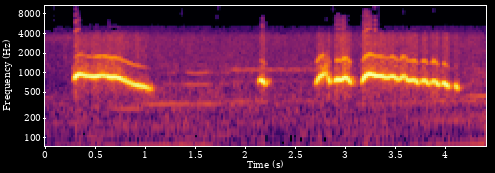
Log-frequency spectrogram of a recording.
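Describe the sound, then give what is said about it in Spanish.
A person imitates a tawny owl's hoot: a long wavering hoo, a brief pause, then a quick stuttering series and a drawn-out quavering call, clear with no other sounds. “Le hago, por ejemplo, el sonido del alcaraván, la bubilla y el cárabo, que es el típico sonido de los búhos que salen por las noches en las películas de miedo.”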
